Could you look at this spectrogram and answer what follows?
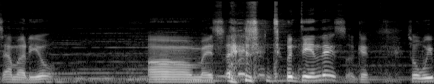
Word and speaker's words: Amarillo: It's not Amarillo, it's Amarillo.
